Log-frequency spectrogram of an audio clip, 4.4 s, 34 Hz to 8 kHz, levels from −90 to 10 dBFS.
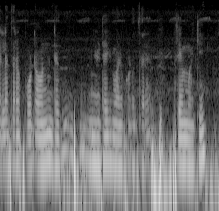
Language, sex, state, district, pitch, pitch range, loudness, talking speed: Kannada, male, Karnataka, Koppal, 110 Hz, 105-115 Hz, -21 LUFS, 135 wpm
